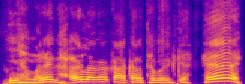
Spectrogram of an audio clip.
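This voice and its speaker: A man's voice: sits high, animated, measured pace, darkish tone. A man playing a stubborn young village husband in a comedy skit, bickering bluntly in an Awadhi accent. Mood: annoyed. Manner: blunt, bickering rustic talk.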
